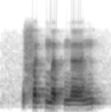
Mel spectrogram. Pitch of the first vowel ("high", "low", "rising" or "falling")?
high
